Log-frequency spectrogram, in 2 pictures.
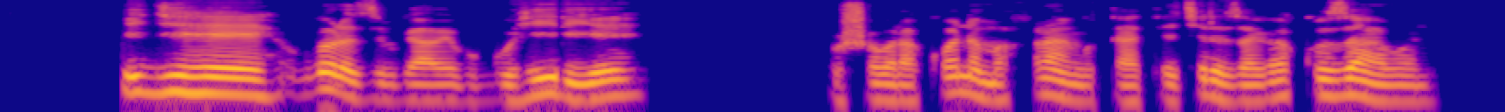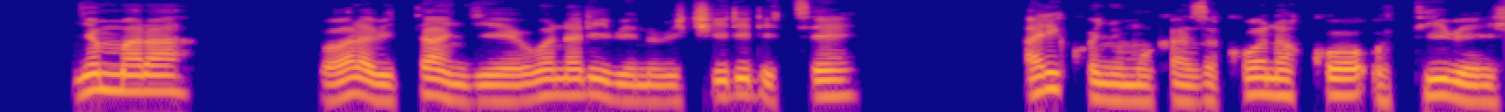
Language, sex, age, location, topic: Kinyarwanda, female, 18-24, Nyagatare, agriculture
